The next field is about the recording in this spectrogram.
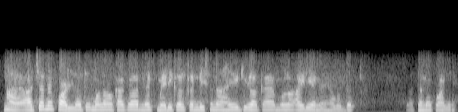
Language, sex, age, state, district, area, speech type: Marathi, male, 18-30, Maharashtra, Ratnagiri, urban, conversation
